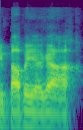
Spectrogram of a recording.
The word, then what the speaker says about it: Baba Yaga: Speaking of old hags, reminds me of Baba Yaga. I guess it should be Baba Yaga, is the proper pronunciation.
